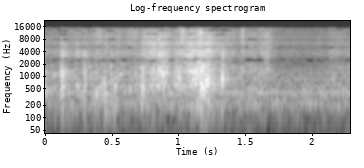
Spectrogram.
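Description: Light handling noise of packaging: a cardboard box and a clear plastic clamshell rustling and clicking as they are slid apart, busiest in the first second or so, then quieter.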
